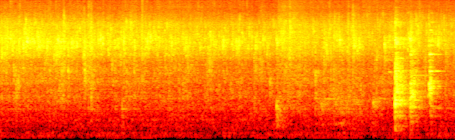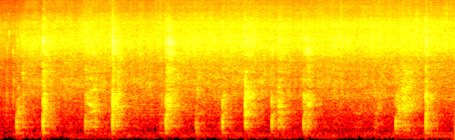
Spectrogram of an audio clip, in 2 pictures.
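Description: Garlic, onion and green chillies sautéing in a pan, a soft steady sizzle that turns into busier frying, with a run of spatula scrapes and clicks against the pan in the second half.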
